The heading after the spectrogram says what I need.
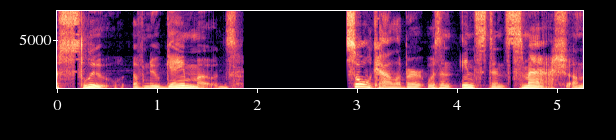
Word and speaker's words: Soulcalibur: They called the game SOULCALIBUR, intending it to be a portmanteau of Soul and Excalibur. So, I guess if you're pronouncing it correctly, it's like SOULCALIBUR.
